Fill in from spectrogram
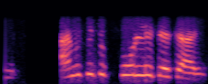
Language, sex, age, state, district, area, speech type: Bengali, female, 60+, West Bengal, Cooch Behar, rural, conversation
